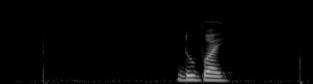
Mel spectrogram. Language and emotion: Russian, neutral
